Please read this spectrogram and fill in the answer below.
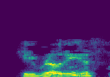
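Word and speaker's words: Herodotus: Herodias, if I'm pronouncing it right. – The what? – Herodias, H-E-R-O-D-O-R-U-S.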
